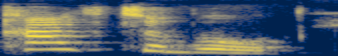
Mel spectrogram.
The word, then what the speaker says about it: comfortable: The O and R are silent.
